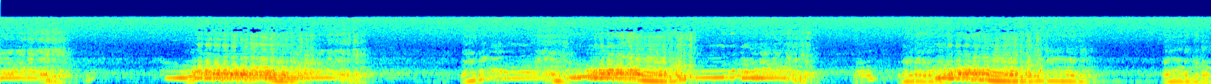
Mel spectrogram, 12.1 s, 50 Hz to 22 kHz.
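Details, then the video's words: Male lion coalition roaring at a dam, Djuma Game Reserve in Sabi Sand near Kruger, South Africa, August 2016; repeated deep grunting roars about every two seconds, each a rough, falling bellow. "Birmingham Boys roaring at the dam"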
